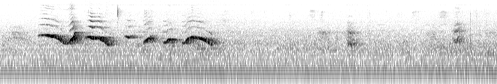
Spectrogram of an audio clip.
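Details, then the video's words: Three-month-old pet cockatiel whistling a looping warble of swooping notes for about two seconds, followed by a couple of faint short chirps and low background hum. "My cockatiel"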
